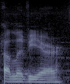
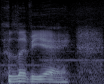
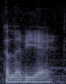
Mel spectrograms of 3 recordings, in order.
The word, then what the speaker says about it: Olivier: his name now and i realized i've been pronouncing it all wrong i've been saying olivier but and it wasn't in reference to this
